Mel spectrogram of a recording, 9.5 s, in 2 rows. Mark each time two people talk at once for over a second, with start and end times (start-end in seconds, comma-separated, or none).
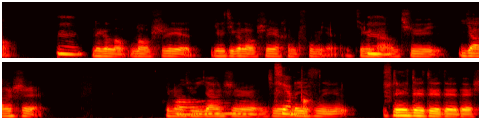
6.5-7.9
